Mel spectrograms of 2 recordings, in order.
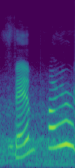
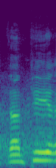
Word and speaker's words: Vampyr: the art director for Vampyr. Is that how you pronounce it? Well, actually, the original pronunciation is quite complicated. It's something between Vampyr and Vampyr, so Vampyr is quite good.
